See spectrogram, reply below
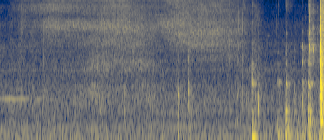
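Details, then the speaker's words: Aneroid sphygmomanometer demonstration: the bulb valve is opened so the gauge returns to zero, giving a steady soft hiss of escaping air that ends in brief clicks. "luego liberamos la perilla o la válvula para que el indicador vuelva a cero"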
